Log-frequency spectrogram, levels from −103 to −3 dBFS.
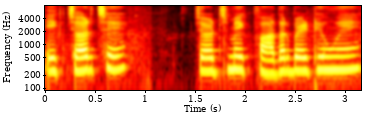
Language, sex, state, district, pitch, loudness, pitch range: Hindi, female, Chhattisgarh, Balrampur, 265 Hz, -17 LUFS, 250-275 Hz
